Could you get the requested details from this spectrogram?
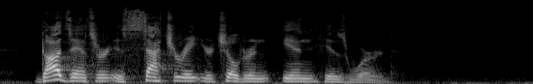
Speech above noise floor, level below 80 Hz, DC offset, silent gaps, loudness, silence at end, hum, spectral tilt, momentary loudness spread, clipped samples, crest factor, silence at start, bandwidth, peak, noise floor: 37 dB; -58 dBFS; under 0.1%; none; -25 LUFS; 1.45 s; none; -6 dB/octave; 14 LU; under 0.1%; 22 dB; 0.35 s; 14.5 kHz; -4 dBFS; -61 dBFS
